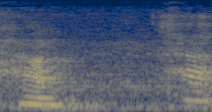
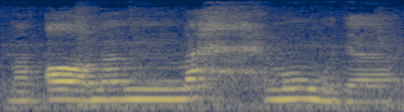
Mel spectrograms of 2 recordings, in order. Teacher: kalau hak kecil dari tengah-tengah tenggorokan. Nah, hak ini memiliki sifat atau suara, kalau bahasa Arabnya fahih al-fi'ban.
